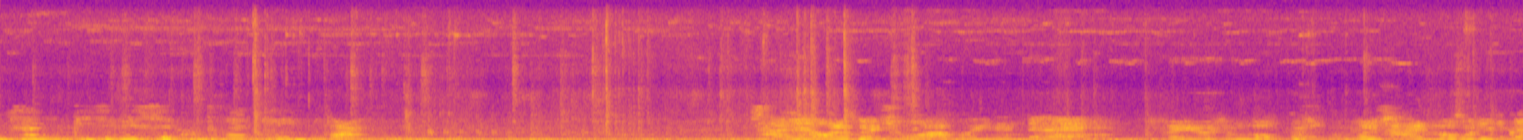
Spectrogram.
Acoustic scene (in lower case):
bus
